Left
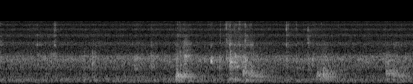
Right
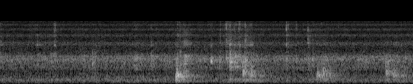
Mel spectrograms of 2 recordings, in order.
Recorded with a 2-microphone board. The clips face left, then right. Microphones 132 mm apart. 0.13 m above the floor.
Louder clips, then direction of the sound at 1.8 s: Right 4 dB; 25° right (ahead or behind).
